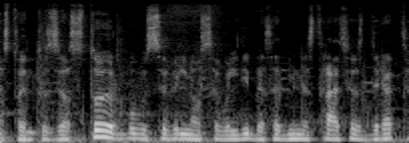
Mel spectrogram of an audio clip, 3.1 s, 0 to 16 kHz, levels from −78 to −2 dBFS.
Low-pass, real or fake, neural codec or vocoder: 14.4 kHz; fake; vocoder, 44.1 kHz, 128 mel bands every 256 samples, BigVGAN v2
